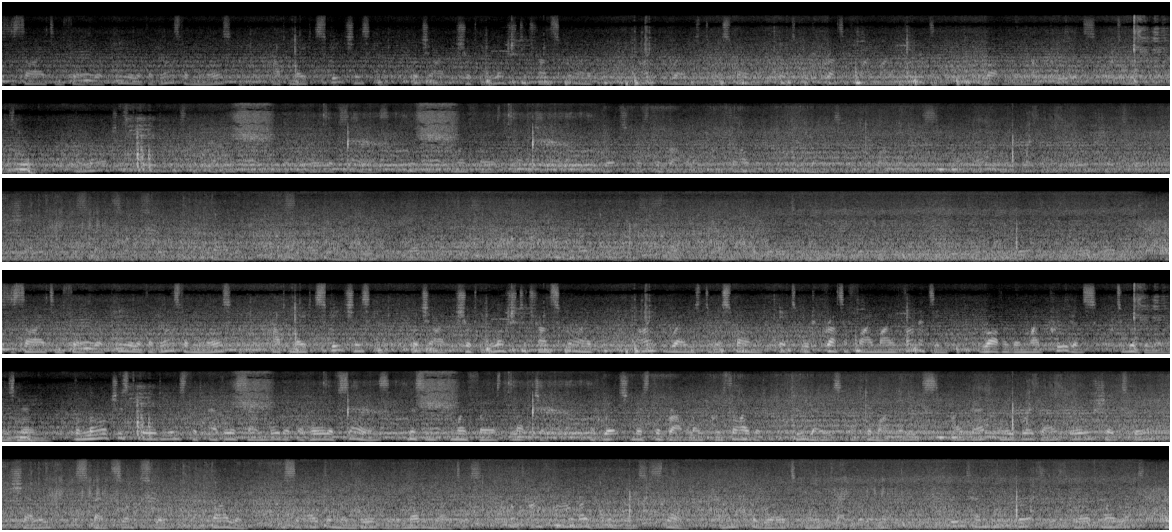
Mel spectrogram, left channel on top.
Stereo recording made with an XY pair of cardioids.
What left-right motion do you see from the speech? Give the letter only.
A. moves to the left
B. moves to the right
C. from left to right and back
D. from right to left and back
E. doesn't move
E.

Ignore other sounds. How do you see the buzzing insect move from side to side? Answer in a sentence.
You can hear the buzzing insect go left and come back.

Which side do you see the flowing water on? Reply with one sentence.
In this clip you hear the flowing water in the centre.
